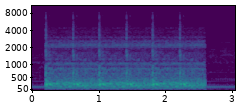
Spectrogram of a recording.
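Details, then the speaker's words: Stock Hcalory SS2 diesel heater as it came from the factory, before modding: sharp, even ticks about twice a second over a steady fan hum; the original fuel dosing pump is loud and obnoxious but working. "but like most of these uh types of diesel heaters coming right out of the factory the fuel pump was pretty loud"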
